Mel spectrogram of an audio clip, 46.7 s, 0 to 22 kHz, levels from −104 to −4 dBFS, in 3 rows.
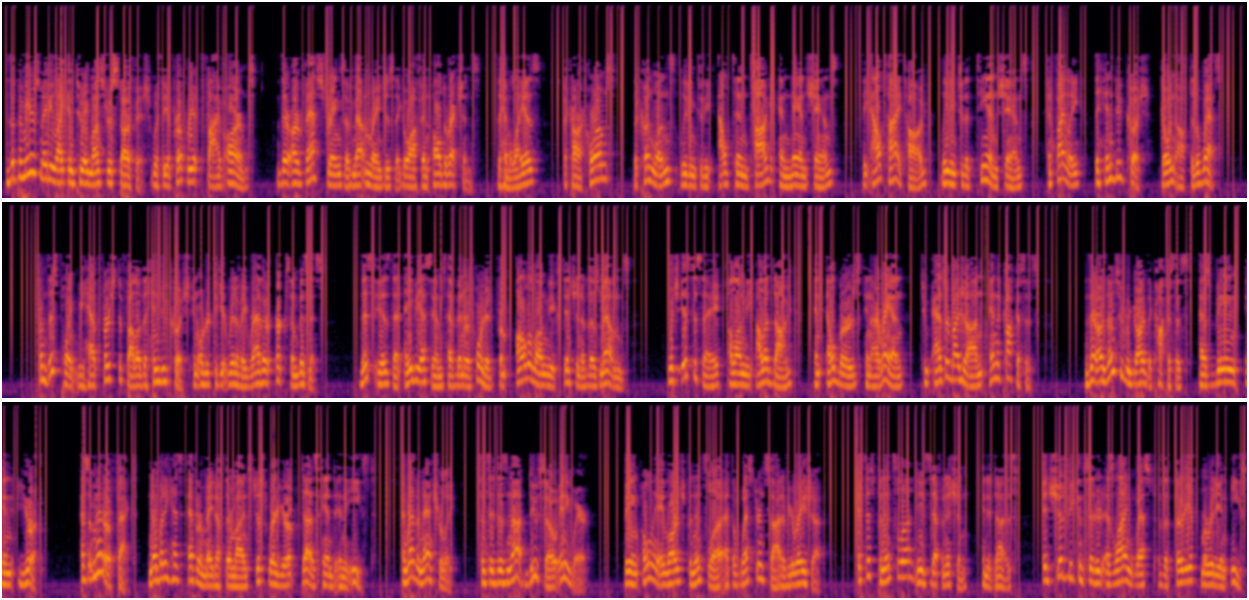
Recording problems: wrong speed and pitch; too fast and too high; 1.5 times normal speed
distortion; slight; 7% of the sound clipped
garbled, watery; slightly; nothing above 8 kHz
crackle, like an old record; loud; 5 dB below the speech

